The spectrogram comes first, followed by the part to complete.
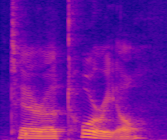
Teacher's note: we just have our same e like in territory, and we add that dark syllabic l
